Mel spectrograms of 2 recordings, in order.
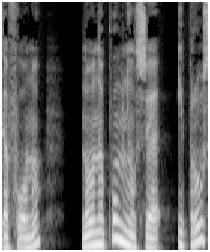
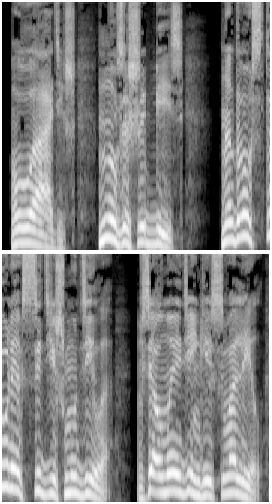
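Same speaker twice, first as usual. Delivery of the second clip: menacing shout; 7 semitones higher, 6 dB louder than usual. Acted. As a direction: blow up at him, threatening. Drunk client raging at fixer.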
